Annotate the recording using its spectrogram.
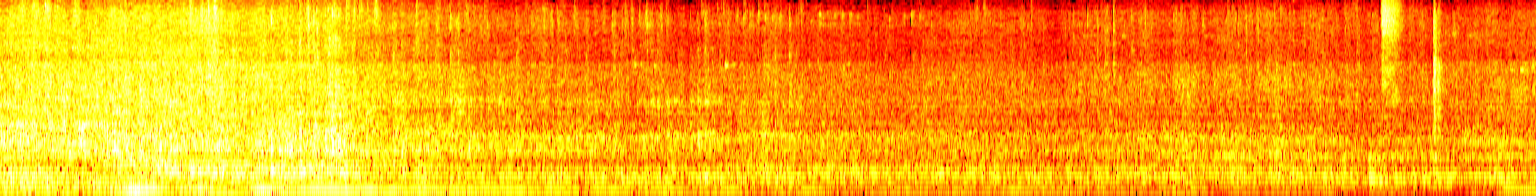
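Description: Tyres roll on tarmac.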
